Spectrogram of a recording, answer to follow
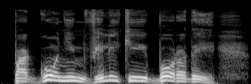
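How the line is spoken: Shouting crowd. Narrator (Russian): поляки кричали

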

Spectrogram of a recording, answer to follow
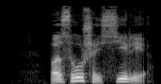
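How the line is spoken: Stern. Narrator (Russian): сказал он строго

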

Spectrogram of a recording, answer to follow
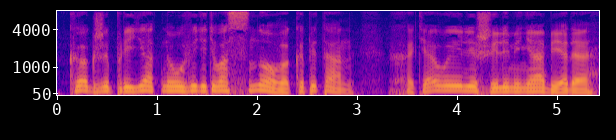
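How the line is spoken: Bully exhaling words. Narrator (Russian): выдохнул задира

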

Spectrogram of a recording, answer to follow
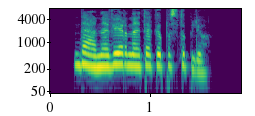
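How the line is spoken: Sighing reply. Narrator (Russian): вздохнула в ответ

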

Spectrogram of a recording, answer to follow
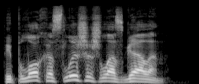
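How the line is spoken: Barking. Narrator (Russian): гаркнул на меня Кейнич

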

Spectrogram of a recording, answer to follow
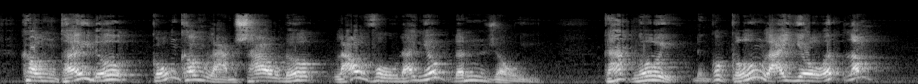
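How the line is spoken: Thunderous roar. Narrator (Vietnamese): Lão tà nói như trời gầm

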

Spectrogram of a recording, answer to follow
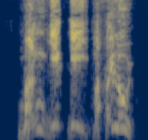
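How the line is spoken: Sharp shout. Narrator (Vietnamese): Ôn Phương Ngô quát lên

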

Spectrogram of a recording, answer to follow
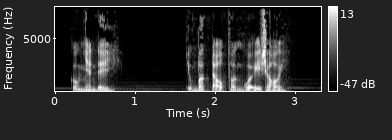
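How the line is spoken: Child, after a sigh. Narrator (Vietnamese): Thằng bé thở dài một hơi, sau đó chỉ tay vào cánh tay của cái xác U Két mà nói

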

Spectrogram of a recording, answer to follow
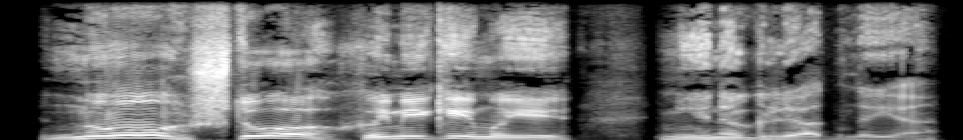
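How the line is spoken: Growl. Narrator (Russian): Прорычал Шаповалов

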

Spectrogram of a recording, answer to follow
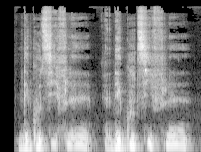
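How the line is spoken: Exclaiming. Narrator (French): s'écria Banks

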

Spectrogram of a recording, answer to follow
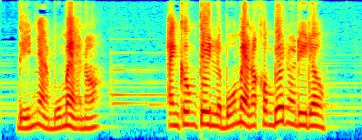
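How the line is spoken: Hissed through teeth. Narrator (Vietnamese): Chú Đại rít qua kẽ răng

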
